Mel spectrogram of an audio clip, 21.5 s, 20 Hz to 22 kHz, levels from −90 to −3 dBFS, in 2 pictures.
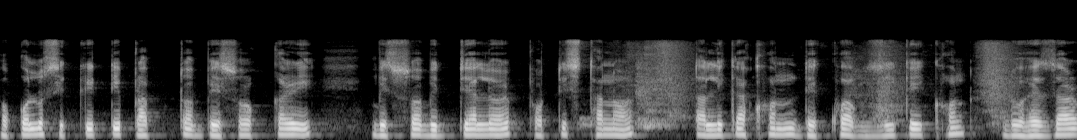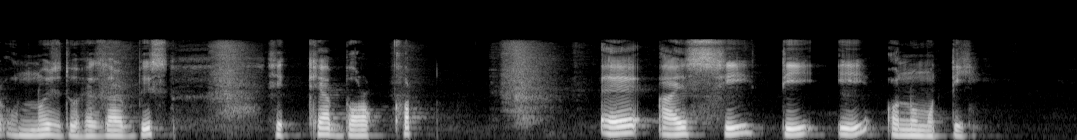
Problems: background sounds at intervals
